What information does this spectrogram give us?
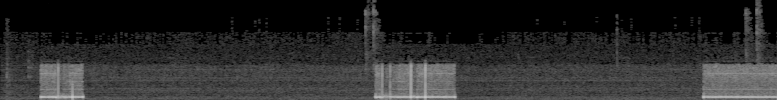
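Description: Ringback tone on an outgoing phone call: three steady low beeps separated by long pauses, the last running to the end, over faint line hiss.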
